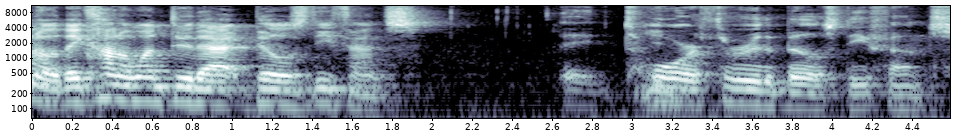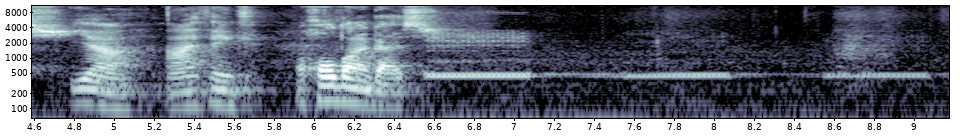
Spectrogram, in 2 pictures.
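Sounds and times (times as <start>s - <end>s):
speech: 0.0s - 2.0s, 2.6s - 6.8s
telephone ringing: 6.6s - 9.1s.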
